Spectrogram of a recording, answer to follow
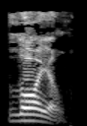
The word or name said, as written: loyal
